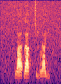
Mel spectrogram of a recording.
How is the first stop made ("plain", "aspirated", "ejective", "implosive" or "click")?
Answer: plain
